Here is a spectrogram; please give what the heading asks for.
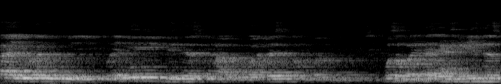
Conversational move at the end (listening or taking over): listening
